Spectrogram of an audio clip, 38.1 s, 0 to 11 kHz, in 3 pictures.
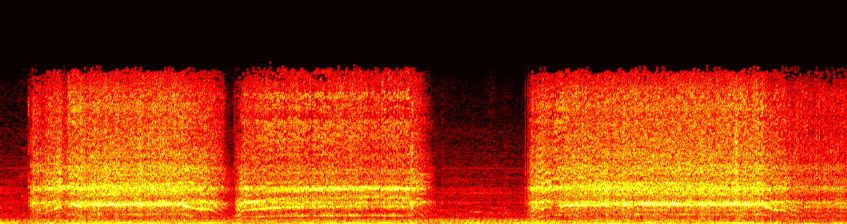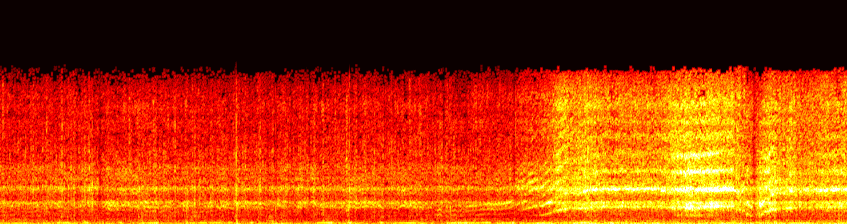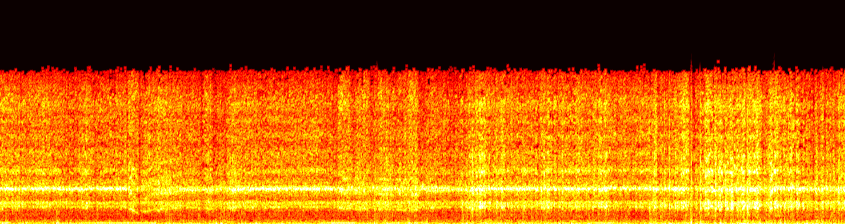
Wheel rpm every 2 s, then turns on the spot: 40, 130, 100, 40, 120, 150, 80, 70, 70, 70, 130, 210, 190, 220, 220, 230, 220, 230, 230.
none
